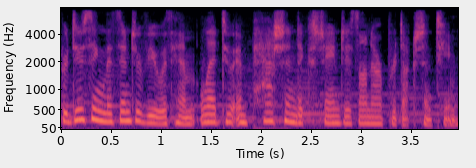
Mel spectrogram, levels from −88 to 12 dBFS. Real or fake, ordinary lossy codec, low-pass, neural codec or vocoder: real; MP3, 48 kbps; 7.2 kHz; none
